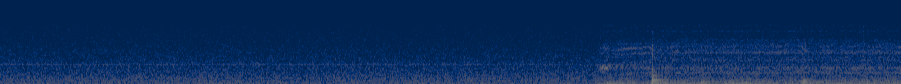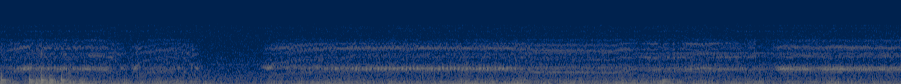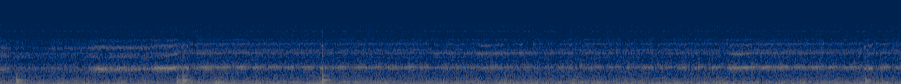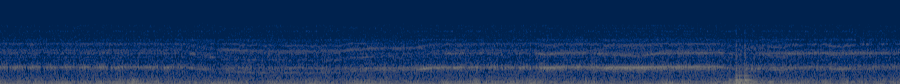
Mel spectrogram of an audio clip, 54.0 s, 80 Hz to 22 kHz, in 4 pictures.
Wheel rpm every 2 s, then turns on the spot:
0, 0, 0, 0, 40, 150, 160, 170, 80, 140, 160, 170, 190, 200, 200, 230, 230, 230, 230, 230, 230, 230, 180, 190, 230, 230, 230.
none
